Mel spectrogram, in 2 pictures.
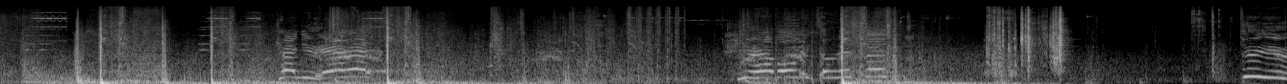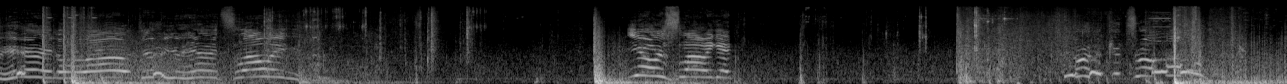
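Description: Gunshots and explosions boom in short loud bursts.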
